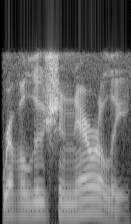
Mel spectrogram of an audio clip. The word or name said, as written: revolutionarily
